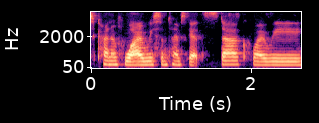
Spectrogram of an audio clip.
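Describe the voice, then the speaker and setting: A woman with a Canadian accent, medium in pitch, dark and mellow in tone, at a moderate pace. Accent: Canadian, noticeable to British listeners. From Canada. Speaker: psychologist and film producer. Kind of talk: interview conversation.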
